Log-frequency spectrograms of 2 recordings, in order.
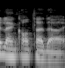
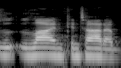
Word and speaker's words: L'Incantada: Yeah, L'Incantada. Yeah. I always said La Encantada, but I think it's L'Incantada.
